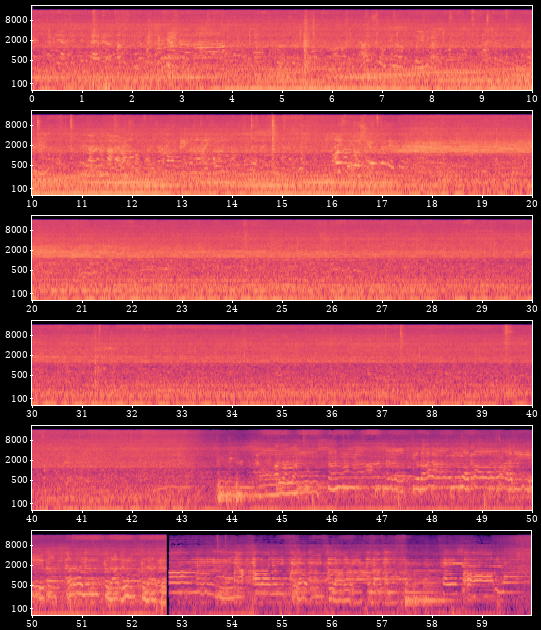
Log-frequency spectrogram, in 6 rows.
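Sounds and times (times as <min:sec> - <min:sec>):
higher-pitched drone: 0:00.0 - 0:39.2, 0:40.4 - 0:59.9
people talking: 0:00.0 - 0:52.7
steady low hum: 0:00.0 - 0:53.3.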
